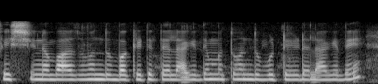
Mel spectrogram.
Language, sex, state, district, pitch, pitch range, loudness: Kannada, female, Karnataka, Bidar, 225 Hz, 225-235 Hz, -18 LUFS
